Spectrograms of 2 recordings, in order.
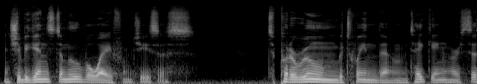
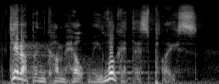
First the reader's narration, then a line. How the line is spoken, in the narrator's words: whispers harshly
